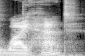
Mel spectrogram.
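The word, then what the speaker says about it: ŷ: this is the equation um now this is pronounced y hat all right and and it's to be distinguished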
